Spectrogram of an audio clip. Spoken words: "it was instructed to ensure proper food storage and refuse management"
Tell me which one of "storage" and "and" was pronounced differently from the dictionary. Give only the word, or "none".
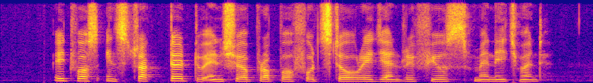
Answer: none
